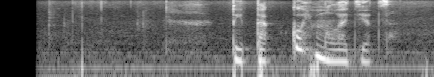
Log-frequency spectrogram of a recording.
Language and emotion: Russian, positive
